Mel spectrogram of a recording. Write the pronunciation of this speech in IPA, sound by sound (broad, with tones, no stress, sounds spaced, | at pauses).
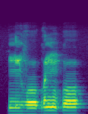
n ĩ˨ v oː˨ ɡʷ ɛ˦ ŋ ũ˦˨ ɓ o˦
